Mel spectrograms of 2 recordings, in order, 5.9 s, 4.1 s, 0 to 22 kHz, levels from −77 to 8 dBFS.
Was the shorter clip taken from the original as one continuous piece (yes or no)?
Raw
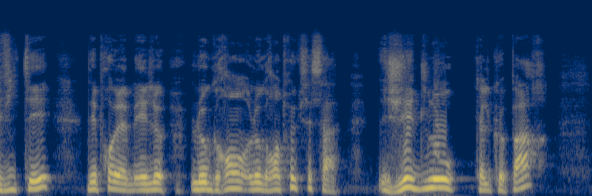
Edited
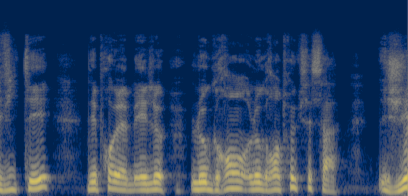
yes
